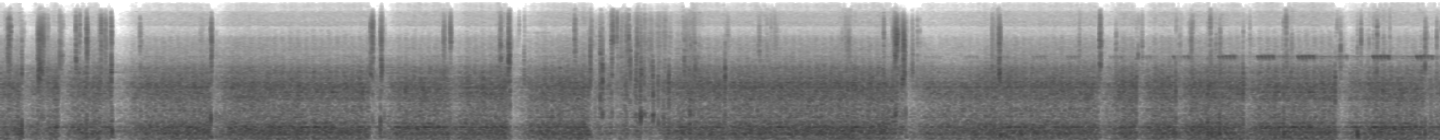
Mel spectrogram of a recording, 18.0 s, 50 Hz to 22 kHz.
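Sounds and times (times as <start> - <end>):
engine running with low hum: 0.0 - 18.0
sharp clicks and ticks: 12.4 - 18.0.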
